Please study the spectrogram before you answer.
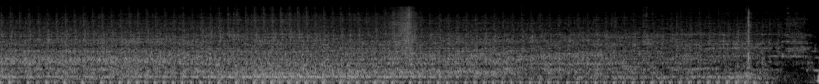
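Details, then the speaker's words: Honda Vario 150 scooter at 93,000 km, after an oil change to a Bimoli cooking-oil mix with a little Shell Rimula R4X: an even, steady idle putter with no knocks or rattles until switched off. The owner says it still sounds smooth and normal. "Mbah sudah saya matikan ini suaranya masih halus tetap enteng tetap normal performa enak sarikan enteng"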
